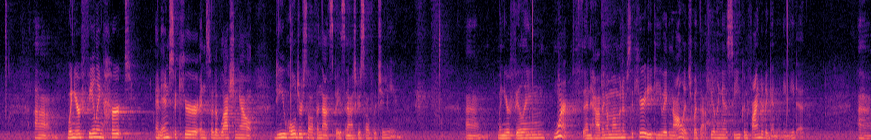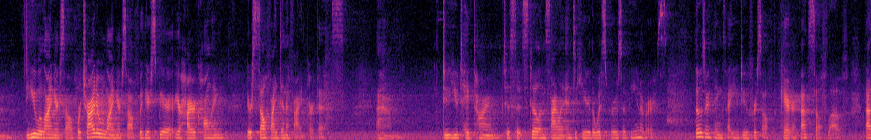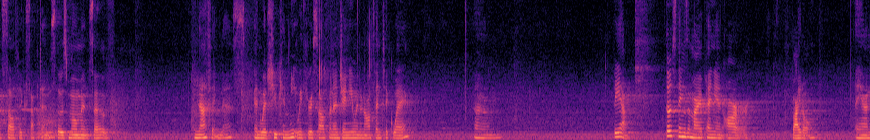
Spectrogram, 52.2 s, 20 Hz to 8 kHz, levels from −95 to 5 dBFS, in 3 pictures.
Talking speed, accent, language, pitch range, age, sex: 150 wpm, American, English, 130-175 Hz, 20-39, female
